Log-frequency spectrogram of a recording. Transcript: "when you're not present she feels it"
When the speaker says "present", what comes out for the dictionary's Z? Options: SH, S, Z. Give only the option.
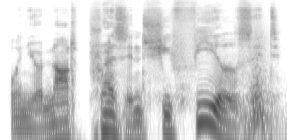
Z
